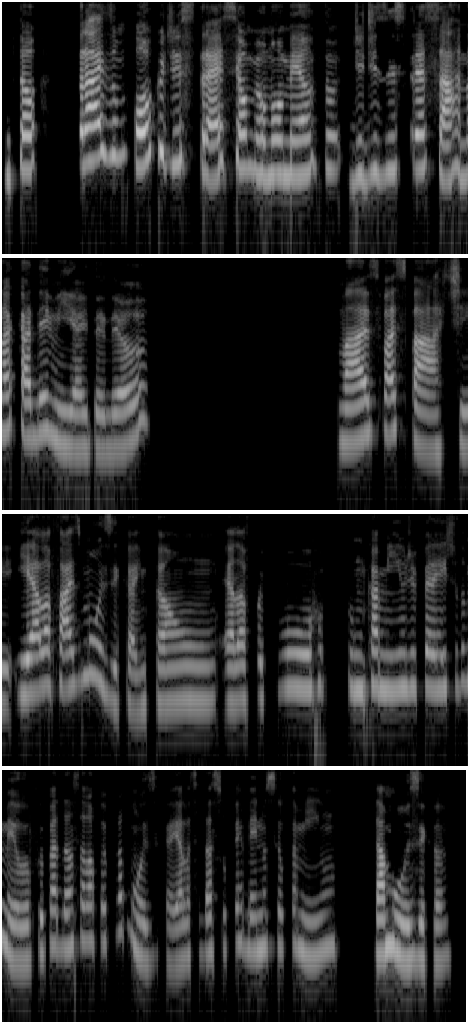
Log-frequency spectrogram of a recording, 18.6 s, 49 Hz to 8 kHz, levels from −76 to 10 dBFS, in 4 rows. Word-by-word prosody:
Então 255 +3 +4 0.4
traz 325 +5 +10
um 360 0 -2
pouco 335 +4 +7
de 295 - -4
estresse 260 -4 +3
ao 275 0 +7
meu 245 -3 0
momento 250 +3 +1
de 235 +3 -5
desestressar 260 -1 +2
na 240 +1 +1
academia, 215 -7 -2
entendeu? 175 - -5 1.9
Mas 200 +4 +2
faz 240 0 0
parte, 170 +1 -2
e 210 0 -1
ela 225 +3 +3
faz 245 +1 -1
música. 215 - -7
Então 180 +3 -7
ela 180 +1 -3
foi 195 +1 -12
por 240 +1 -5 0.2
por 240 - -9
um 230 - -3
caminho 235 -1 -3
diferente 240 0 -6
do 265 - -14
meu, 180 -9 -4
eu 170 - -6
fui 180 - -8
para 235 +4 -4
dança 225 +2 -7
ela 255 0 -5
foi 245 -1 -12
para 295 +5 -11
música, 180 - -10
e 160 - -7
ela 170 +2 -6
se 190 - -14
dá 200 0 -6
super 220 +4 -13
bem 205 -3 -8
no 220 +1 -6
seu 225 0 -8
caminho 215 -1 -10 0.4
da 195 0 +5
música. 180 -4 -2
230 Hz, 160 wpm, -24 LUFS, 185-250 Hz, 1.9 s, traz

